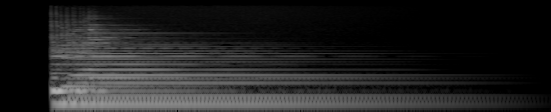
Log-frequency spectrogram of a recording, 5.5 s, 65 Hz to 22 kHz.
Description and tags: Acoustic Japan Guitar FG-151. G.
March 2018.
Recording equipment: Shure SM57 mic, Digilab SMP100 preamp, Roland QUAD-CAPTURE interface. Equalized by Logic Pro X.
Acoustic Japan Guitar FG-151.
Acoustic, chord, G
